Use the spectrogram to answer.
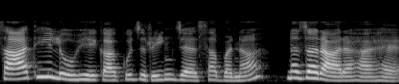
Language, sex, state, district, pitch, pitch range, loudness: Hindi, female, Chhattisgarh, Raipur, 220 Hz, 190-265 Hz, -19 LUFS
